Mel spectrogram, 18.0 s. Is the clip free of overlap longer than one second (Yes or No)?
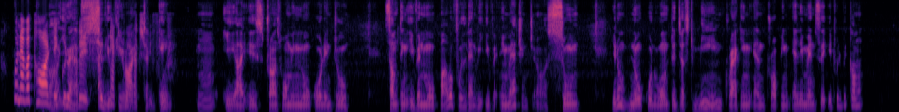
No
